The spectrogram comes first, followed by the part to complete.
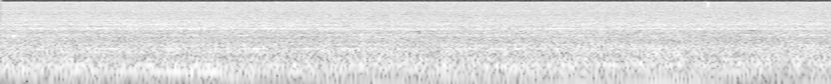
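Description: Faint steady hiss of room tone and microphone noise, with a faint low hum underneath.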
